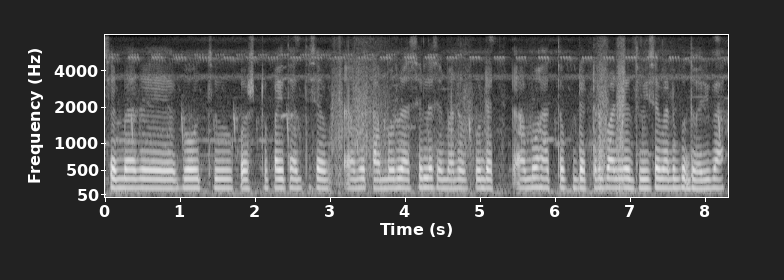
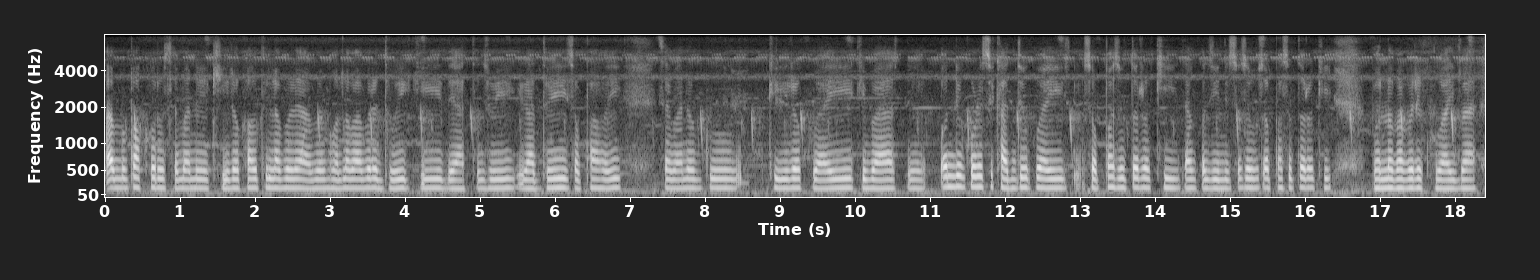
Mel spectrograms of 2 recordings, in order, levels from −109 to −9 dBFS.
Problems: constant background noise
